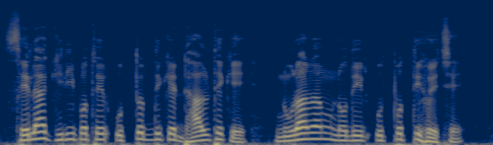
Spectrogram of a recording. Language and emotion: Bengali, neutral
